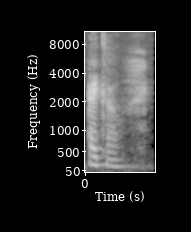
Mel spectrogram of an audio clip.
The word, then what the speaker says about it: Aiko: the io spelled is that the way I pronounce it AO or IO AO AO yeah a i k o and eigor e g o r tell us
